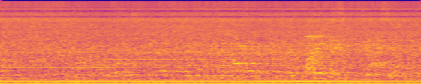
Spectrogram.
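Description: Olive mill machinery running during the washing and pressing of olives, a loud steady mechanical hum and broadband roar filling the room, continuous and unchanging.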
